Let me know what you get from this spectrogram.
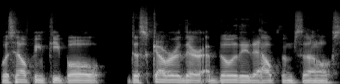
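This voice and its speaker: A man talks in an ordinary speaking voice with an American accent, pitched fairly low. The recording is very clean, with a silent background. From US South, rural Alabama. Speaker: nonprofit CEO. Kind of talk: interview.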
